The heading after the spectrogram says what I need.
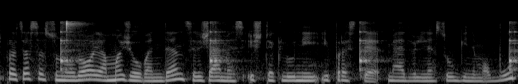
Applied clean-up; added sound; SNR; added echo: none; Drip / Water tap, faucet; 6 dB; none.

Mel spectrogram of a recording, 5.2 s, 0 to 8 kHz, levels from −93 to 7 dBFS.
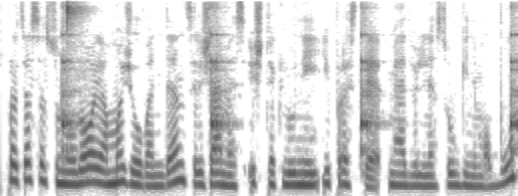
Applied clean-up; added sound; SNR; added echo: classical method spectral subtraction.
